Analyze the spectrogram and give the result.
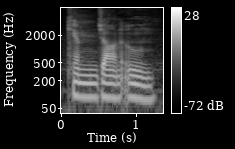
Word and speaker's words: Kim Jong-un: Kim Jong, how do you say his name? The North Korea? – I don't know. Kim Jong-lee, I think. – Kim Jong-un.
